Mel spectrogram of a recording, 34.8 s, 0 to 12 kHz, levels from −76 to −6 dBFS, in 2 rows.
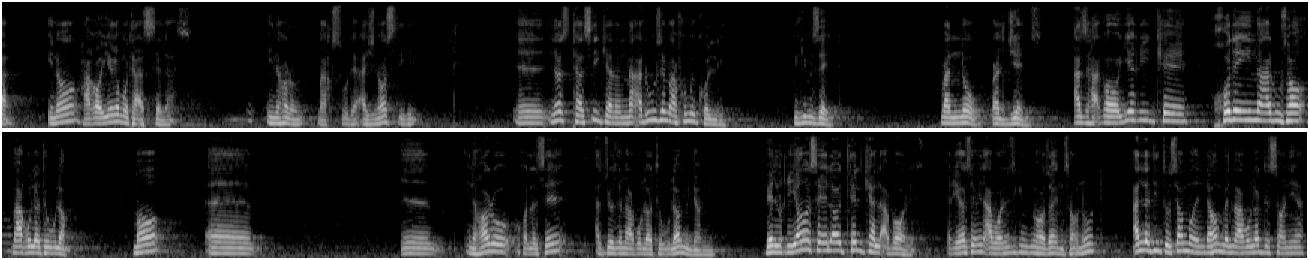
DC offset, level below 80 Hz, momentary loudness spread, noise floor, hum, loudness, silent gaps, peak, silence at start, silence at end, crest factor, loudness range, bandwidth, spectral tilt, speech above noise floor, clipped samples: under 0.1%; -60 dBFS; 13 LU; -60 dBFS; none; -30 LUFS; none; -12 dBFS; 0 s; 0.05 s; 20 dB; 7 LU; 11 kHz; -6.5 dB/octave; 30 dB; under 0.1%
